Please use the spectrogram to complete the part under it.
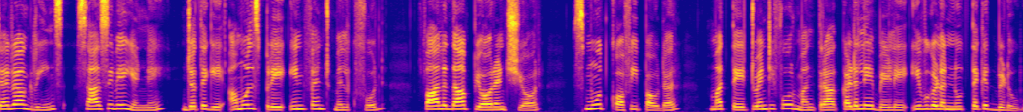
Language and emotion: Kannada, neutral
